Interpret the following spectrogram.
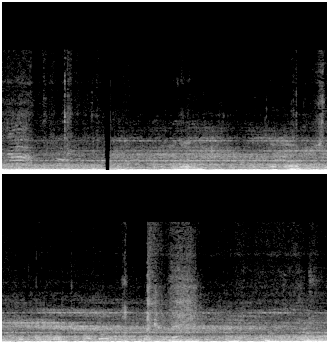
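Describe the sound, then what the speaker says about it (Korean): The Baekdudaegan tourist train passes in the distance at a mountain station, a low continuous rumble running through the whole stretch with a brief dropout, while people talk quietly over it. "저게 백두대간 열차."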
